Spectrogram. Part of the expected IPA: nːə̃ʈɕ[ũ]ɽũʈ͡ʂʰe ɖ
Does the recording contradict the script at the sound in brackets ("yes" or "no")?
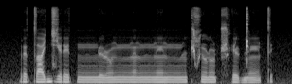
no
